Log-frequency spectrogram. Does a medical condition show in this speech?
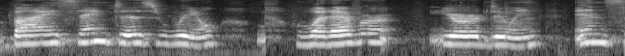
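Yes: ALS; hand onset.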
